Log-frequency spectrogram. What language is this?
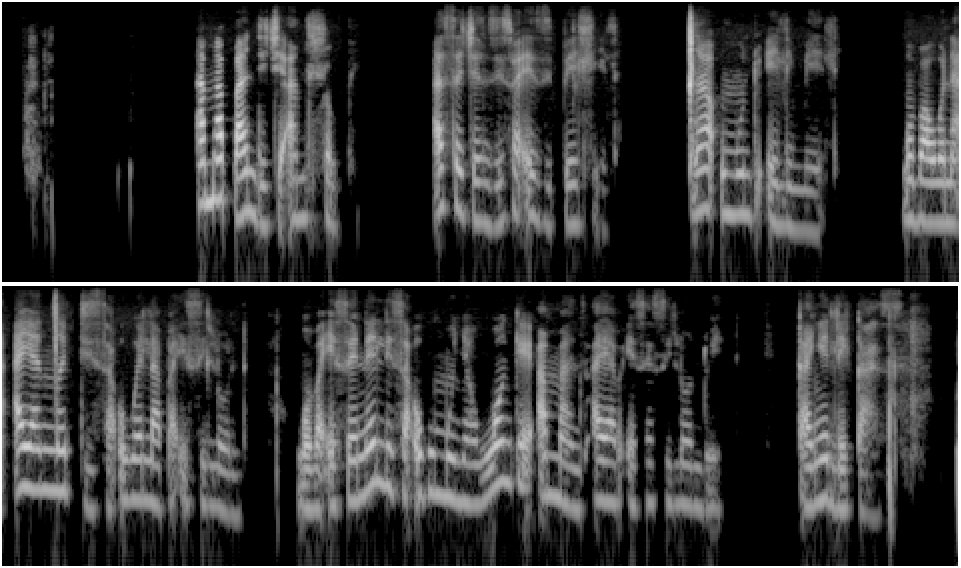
North Ndebele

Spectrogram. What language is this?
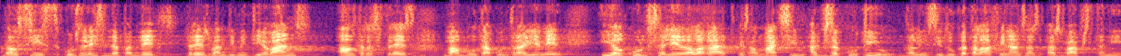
Catalan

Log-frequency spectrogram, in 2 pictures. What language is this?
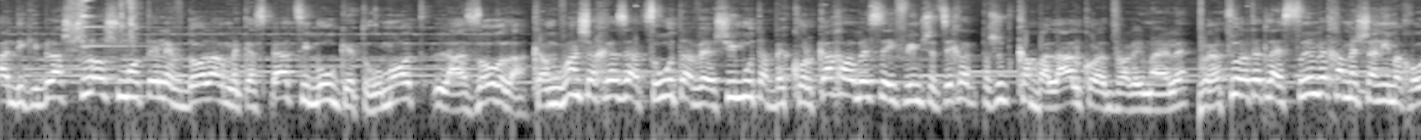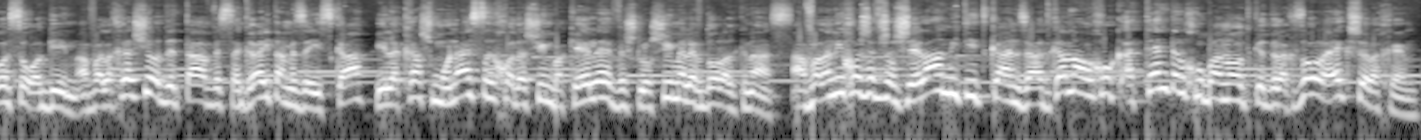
Hebrew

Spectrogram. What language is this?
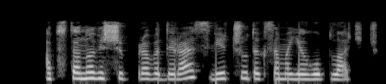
Belarusian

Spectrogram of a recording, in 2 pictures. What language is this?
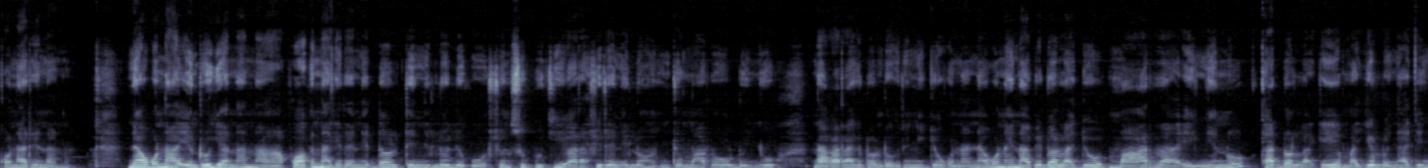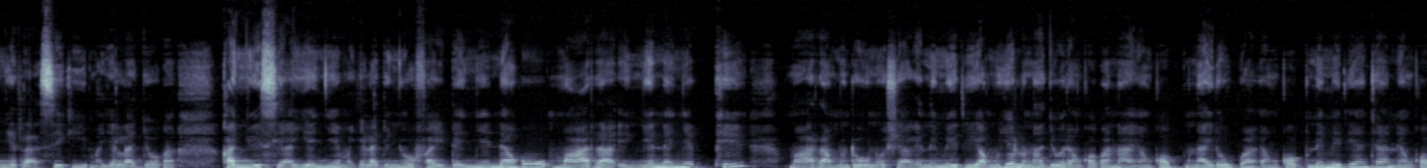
Masai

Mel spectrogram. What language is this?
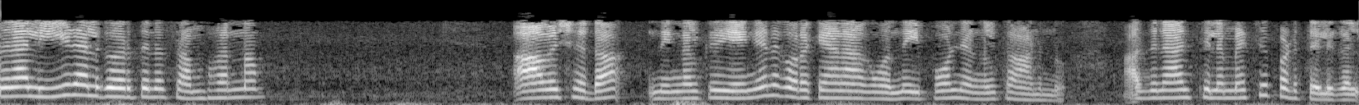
Malayalam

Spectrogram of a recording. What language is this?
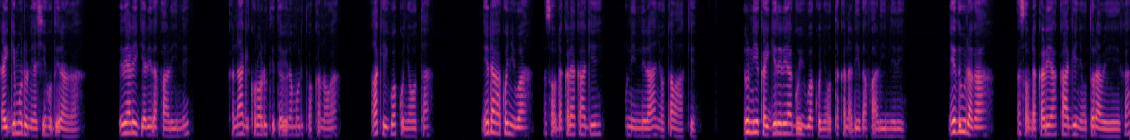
Kikuyu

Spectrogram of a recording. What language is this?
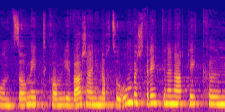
Swiss German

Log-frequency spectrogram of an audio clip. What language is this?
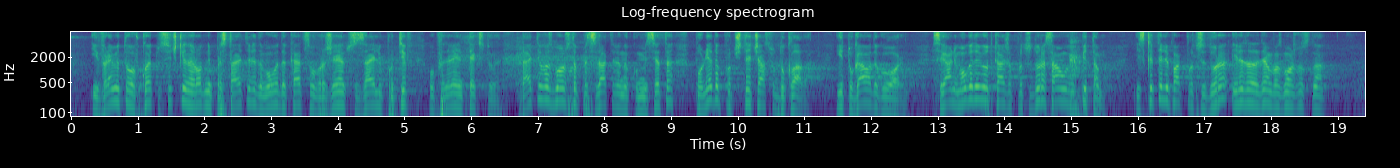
Bulgarian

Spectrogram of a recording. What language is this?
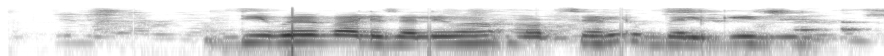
Swahili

